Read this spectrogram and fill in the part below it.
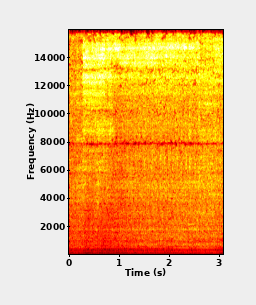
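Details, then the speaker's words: Chevy Sonic, GM Ecotec 1.4L turbo, idling with codes P0106 and P1101: a loud, steady, airy vacuum-cleaner hiss under the hood from a failed PCV valve; the fix is a new cover. "hear exchanges engine definitely not normal for this little sonic you hear it right there so if you're hearing that you got the codes that's your crop"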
